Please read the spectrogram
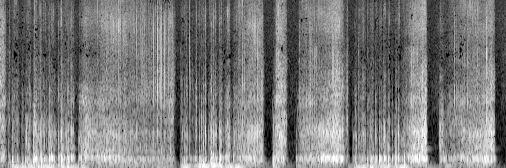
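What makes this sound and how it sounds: Long white nails on both hands scratch the black foam windscreen of a silver microphone. The result is a dense, muffled, low rumbling scrape that comes in sustained bursts broken by a few brief silences.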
